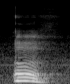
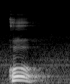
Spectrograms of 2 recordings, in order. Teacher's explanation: L'air sortira entièrement par la bouche. Alors que pour le ON, l'air sortira par le nez.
